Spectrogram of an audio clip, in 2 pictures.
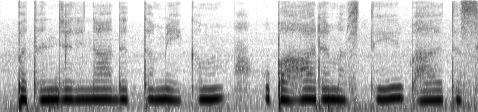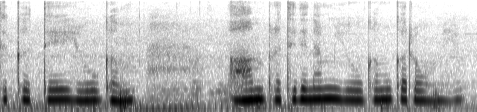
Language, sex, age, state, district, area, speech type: Sanskrit, female, 18-30, Karnataka, Uttara Kannada, rural, spontaneous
